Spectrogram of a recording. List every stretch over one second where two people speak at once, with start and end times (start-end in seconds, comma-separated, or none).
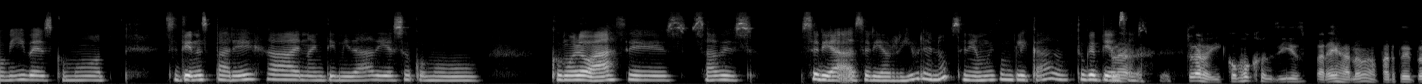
none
